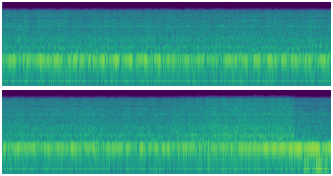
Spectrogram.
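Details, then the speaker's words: Lathe facing a dividing-head spindle with a right-hand knife tool under power feed: a steady low buzzing chatter runs through the cut. Changing spindle speed made no difference, but a faster feed cut smoothly. "As you can hear, I've got a bit of chattering going on. I've played on with the speed, it'll be no difference."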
